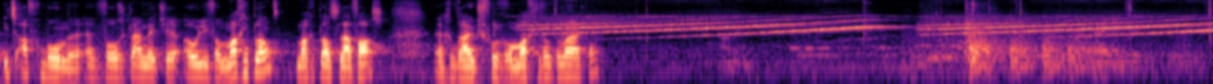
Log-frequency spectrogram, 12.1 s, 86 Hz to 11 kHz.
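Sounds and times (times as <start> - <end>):
speech: 0.0 - 6.2
fire alarm blaring in restaurant kitchen: 5.0 - 12.1.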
